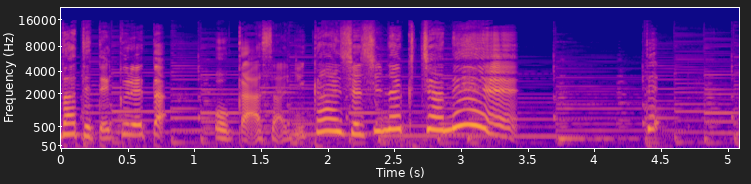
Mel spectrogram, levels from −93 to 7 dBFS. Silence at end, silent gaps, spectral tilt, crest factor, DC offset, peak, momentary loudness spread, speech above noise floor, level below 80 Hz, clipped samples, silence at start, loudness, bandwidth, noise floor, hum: 0 s; none; -2.5 dB/octave; 16 dB; under 0.1%; -8 dBFS; 21 LU; 23 dB; -60 dBFS; under 0.1%; 0 s; -22 LUFS; 16 kHz; -45 dBFS; none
